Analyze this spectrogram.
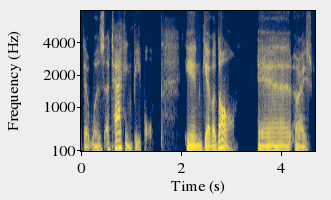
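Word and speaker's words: Gévaudan: was attacking people in gadal and accent's on the first syllable so G all and um and it's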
